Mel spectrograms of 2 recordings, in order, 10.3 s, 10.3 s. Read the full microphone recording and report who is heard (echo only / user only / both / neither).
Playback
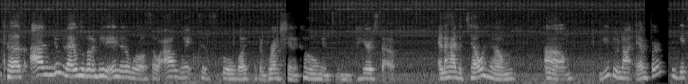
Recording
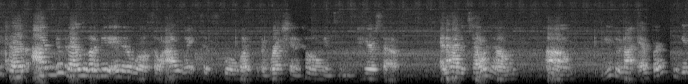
echo only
